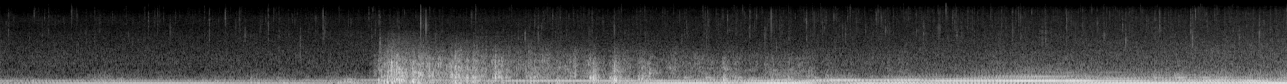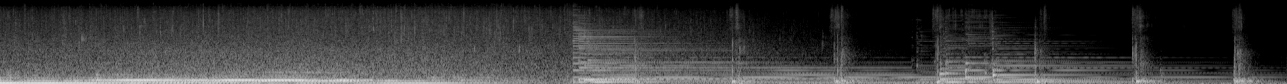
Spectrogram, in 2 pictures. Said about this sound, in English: Until one day, the rain began.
